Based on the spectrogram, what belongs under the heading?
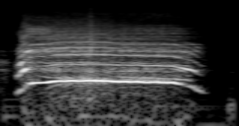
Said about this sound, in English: why are you screaming? That wasn't me screaming.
